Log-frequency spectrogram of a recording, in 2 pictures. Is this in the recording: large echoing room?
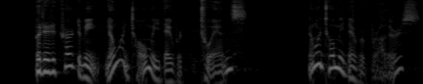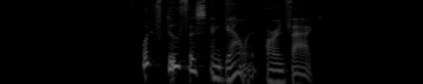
yes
